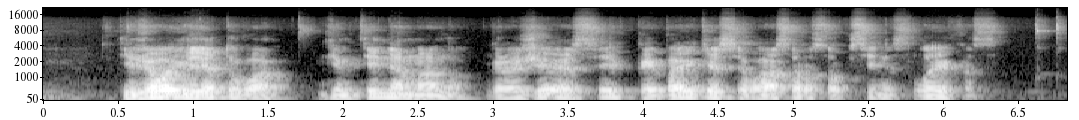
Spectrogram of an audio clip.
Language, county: Lithuanian, Klaipėda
